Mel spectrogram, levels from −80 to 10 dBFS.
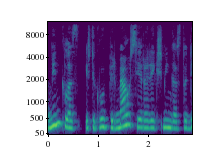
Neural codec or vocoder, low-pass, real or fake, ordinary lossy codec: none; 10.8 kHz; real; MP3, 48 kbps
